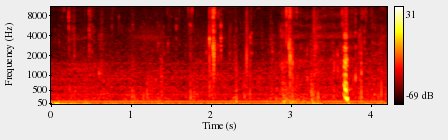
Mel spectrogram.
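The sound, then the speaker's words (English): Someone bites and chews a pickled egg from a big jug, packed in vinegar brine in Milwaukee, Wisconsin: a few soft, moist crunches and clicks spaced irregularly over a low steady hum, with one sharper bite near the end and no talking. “going to stick with us and eat a pickled egg”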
